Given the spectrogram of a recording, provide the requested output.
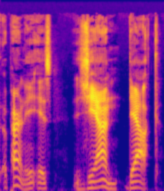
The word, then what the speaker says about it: Jeanne: Jeanne d'Arc, apparently, is how it's supposed to be pronounced. Is like there's a H in it, like J E H A N N E, Jeanne, right? – But that sounds very French.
